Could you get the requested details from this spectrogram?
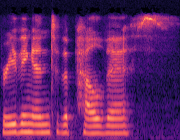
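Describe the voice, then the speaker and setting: A woman leading a guided meditation in a gentle, soothing manner, slowly and with long pauses. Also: fairly low pitch, level tone, dull audio. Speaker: guest guiding a meditation.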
